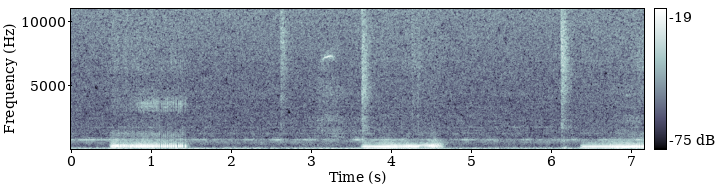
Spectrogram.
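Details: Ordinary sleep snoring in a cat: three low, buzzing, rumbly snores with quiet pauses between, sounding almost like breaking wind.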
